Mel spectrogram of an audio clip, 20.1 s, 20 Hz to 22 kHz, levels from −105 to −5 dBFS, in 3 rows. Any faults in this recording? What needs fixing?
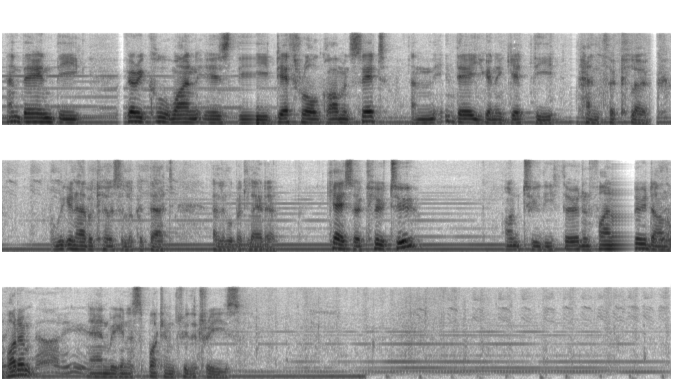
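Bursts of packet loss at 1.16–1.24, 2.42–2.56, 5.70–5.76 and 6.48–6.57 s: each time a run of packets failed to arrive, and the receiver stretched the last sound for about 60, 130, 45 and 65 ms as a fading buzz or hiss. It then skipped ahead, unlike a brief smear.

Short concealed packet loss at 4.40–4.46 s: a hole of about 40 ms was patched by extending the preceding sound for about 34 ms and blending back. It is heard as a quick smear or wobble.

Long network dropout at 12.80–13.04 s: the sound is replaced by a continued, decaying buzz or hiss lasting about 220 ms before the audio picks up later with that stretch gone. This is likely a network stall. It is longer than the bursts, though it never reaches silence.

The band stops at 8 kHz throughout, which fits G.722 on the call path. To prevent these faults, fix the network loss and raise the jitter buffer depth or add FEC so that missing packets can be recovered rather than concealed.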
